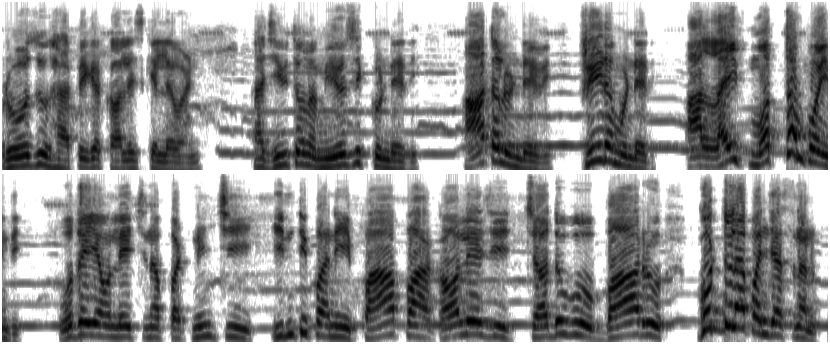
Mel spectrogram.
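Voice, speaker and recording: A man's voice: high-pitched, animated, brisk. An actor playing a young male student and new father who is overwhelmed and bitter. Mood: weary. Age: young adult. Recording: dull film soundtrack with loud music.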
